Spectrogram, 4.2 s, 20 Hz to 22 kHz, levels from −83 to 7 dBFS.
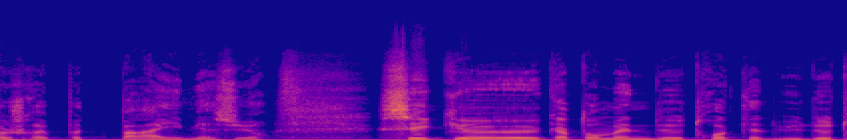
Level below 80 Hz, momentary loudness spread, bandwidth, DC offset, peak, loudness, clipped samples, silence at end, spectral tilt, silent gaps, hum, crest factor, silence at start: -56 dBFS; 14 LU; 17.5 kHz; 2%; -14 dBFS; -33 LUFS; under 0.1%; 0 s; -3.5 dB/octave; none; none; 20 dB; 0 s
